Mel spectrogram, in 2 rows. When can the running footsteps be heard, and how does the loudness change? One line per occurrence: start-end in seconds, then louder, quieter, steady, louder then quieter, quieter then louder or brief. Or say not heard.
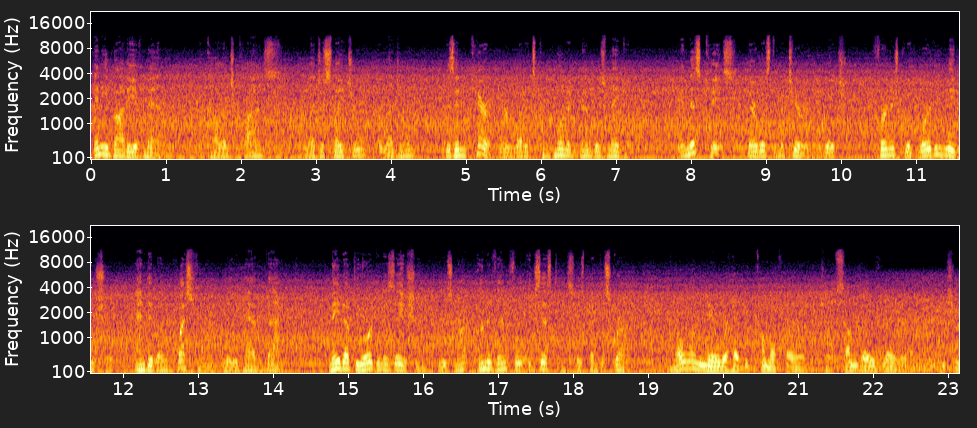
not heard.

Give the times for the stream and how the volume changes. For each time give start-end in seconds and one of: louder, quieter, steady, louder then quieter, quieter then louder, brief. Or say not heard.
0.0-23.1 steady.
